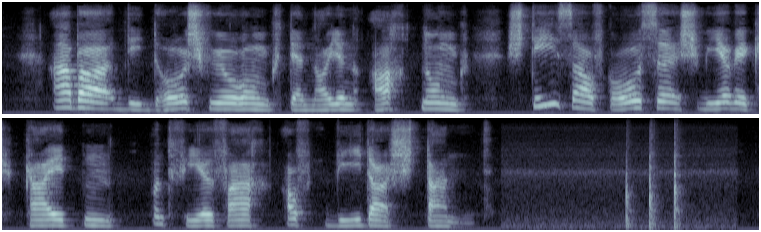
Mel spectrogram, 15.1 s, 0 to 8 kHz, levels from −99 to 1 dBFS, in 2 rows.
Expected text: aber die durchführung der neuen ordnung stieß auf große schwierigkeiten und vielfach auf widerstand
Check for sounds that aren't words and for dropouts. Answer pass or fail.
fail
